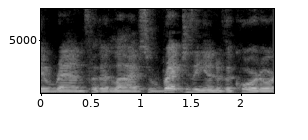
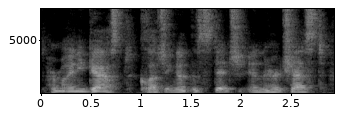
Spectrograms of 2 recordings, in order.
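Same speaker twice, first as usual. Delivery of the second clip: plain reading voice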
